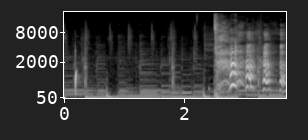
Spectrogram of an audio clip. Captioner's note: popping; laughs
